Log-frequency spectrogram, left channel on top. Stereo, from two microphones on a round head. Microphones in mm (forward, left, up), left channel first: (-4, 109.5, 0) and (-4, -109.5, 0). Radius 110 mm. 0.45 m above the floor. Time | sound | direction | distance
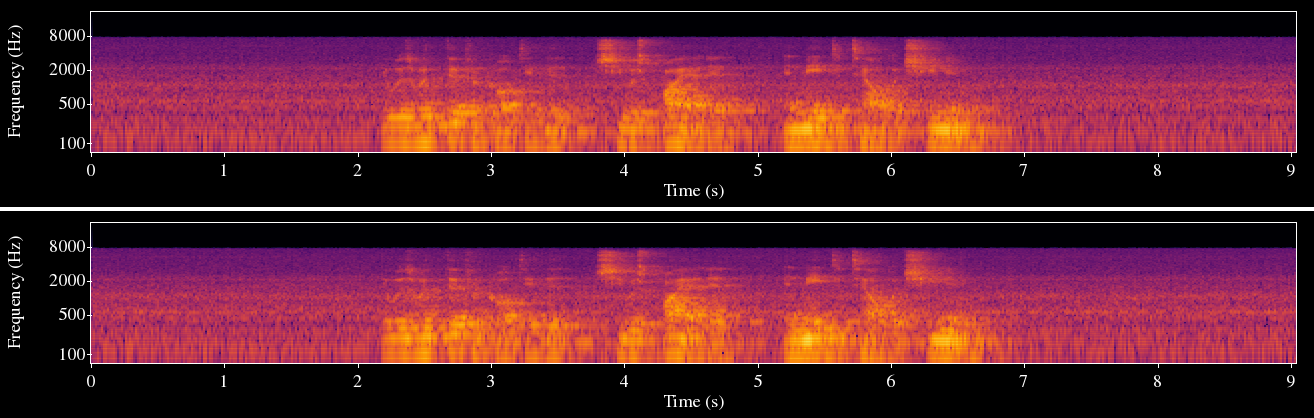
2.2 | a man speaking | 5° left (ahead or behind) | 3.5 m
